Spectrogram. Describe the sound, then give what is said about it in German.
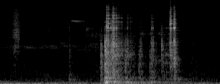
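A garden gate swings open, a brief burst of rattling and creaking mid-clip after a quiet start, fading back to stillness. “Posaune Paul nickt ganz verlegen und schon öffnet sich die Gartentür.”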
